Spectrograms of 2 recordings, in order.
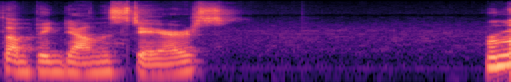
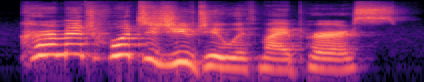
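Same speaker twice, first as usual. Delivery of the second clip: raised voice calling down the stairs; mother calling down from upstairs; 6 semitones higher, 3 dB louder than usual. Acted. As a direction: call up to someone on another floor.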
